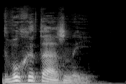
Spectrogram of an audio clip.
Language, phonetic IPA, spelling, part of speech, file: Russian, [dvʊxɨˈtaʐnɨj], двухэтажный, adjective, Ru-двухэтажный.ogg
- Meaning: 1. two-story 2. double-decker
